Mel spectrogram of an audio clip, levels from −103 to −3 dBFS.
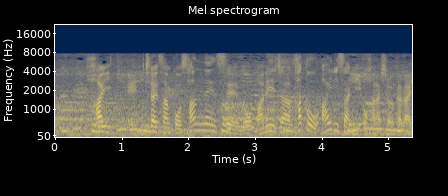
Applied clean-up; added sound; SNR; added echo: none; none; none; none.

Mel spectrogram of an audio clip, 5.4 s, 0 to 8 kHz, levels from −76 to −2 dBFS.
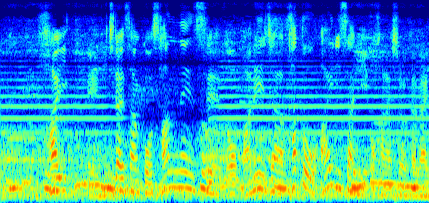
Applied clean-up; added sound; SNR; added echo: none; Trumpet; 16 dB; reverberation time 0.4 s.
